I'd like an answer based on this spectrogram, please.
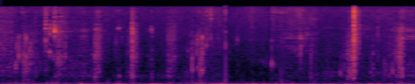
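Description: Crunching and chewing of a mouthful of matcha-powdered frozen ice, picked up close on a clip-on microphone: an irregular run of sharp crunches, loudest a little past the middle.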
